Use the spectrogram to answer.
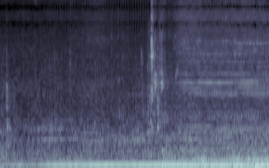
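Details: AC condenser fan motor, after fixing the blade hitting; low steady hum building as the fan spins up, no scraping or ticking: fan runs freely.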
